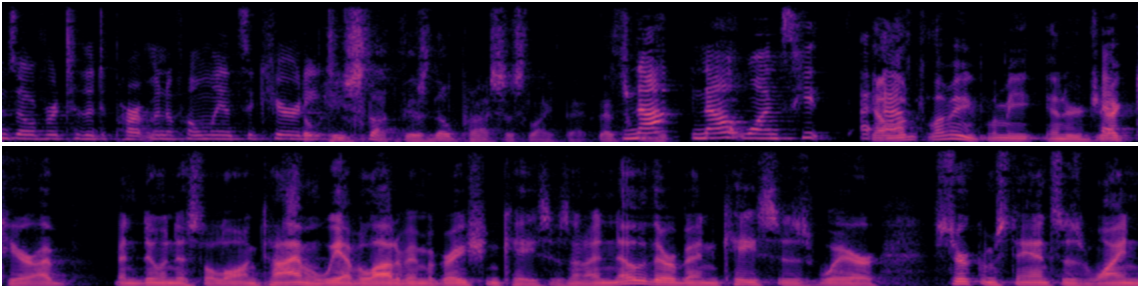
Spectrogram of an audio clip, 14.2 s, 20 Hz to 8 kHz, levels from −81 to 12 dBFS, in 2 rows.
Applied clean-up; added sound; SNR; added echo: neural mask model Resemble Enhance denoiser.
